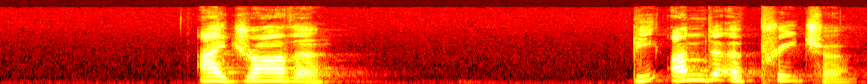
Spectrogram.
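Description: A man speaks with emphasis into a microphone, in bursts with pauses.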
